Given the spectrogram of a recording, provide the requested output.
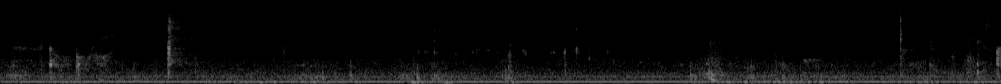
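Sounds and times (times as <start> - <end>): steady low hum: 0.0 - 10.0
child chewing: 2.7 - 7.5.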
